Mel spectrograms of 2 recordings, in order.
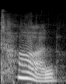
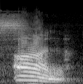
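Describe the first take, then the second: First: The word begins with a T sound. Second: The word begins with a hissing S sound. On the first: The speaker calls it wrong. "I don't want ton" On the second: The speaker calls it right. "I want un"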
